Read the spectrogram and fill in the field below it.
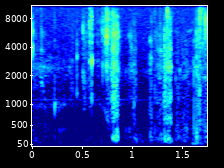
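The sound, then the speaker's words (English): Crunching of ridged Ruffles potato chips, several sharp, crackly bites in quick irregular succession with chewing in between, fairly quiet and with no talking. “Now they went Ruffle instead of the regular classic Hers chip, so it gives it a little more crunch.”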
